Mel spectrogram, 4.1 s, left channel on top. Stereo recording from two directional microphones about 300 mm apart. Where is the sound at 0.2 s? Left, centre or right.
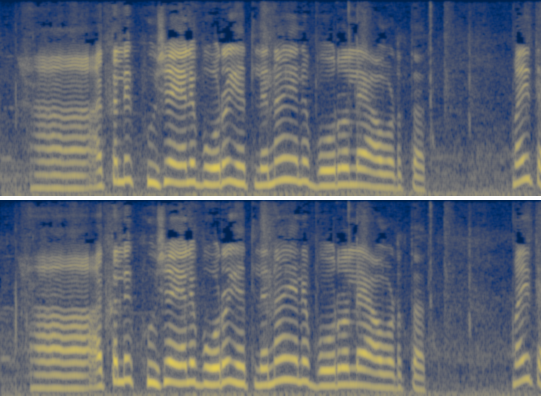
Centre.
